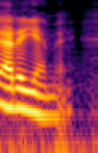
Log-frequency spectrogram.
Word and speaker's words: Adeyemi: Adeyemi, I think you're right. It's Adeyemi.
